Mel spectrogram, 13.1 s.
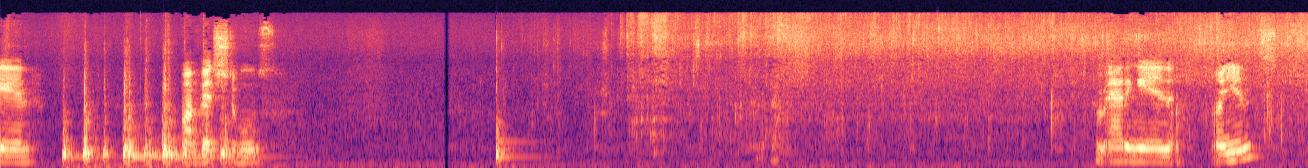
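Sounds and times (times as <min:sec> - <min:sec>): short knock with ringing tone: 0:05.0 - 0:05.4
onions sizzling in a skillet: 0:06.4 - 0:13.0.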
